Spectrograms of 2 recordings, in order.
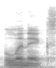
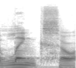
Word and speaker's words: Lynx: wants to go after lin linux and like it's like okay or link so however you pronounce it yeah it's links um and all right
